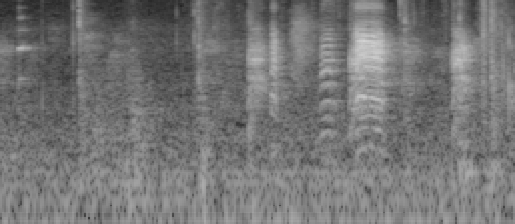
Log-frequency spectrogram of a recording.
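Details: Society finch chicks up to ten days old, fast-growing babies, giving a few short buzzy, rasping cries that come in quick bursts and swell into one louder, longer harsh note before a final brief call.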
